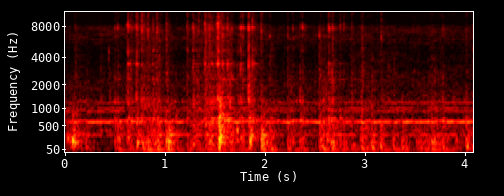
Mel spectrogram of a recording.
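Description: KitchenAid electric hand mixer running at a steady speed with a constant motor whine, its beaters working a thick cream cheese and sugar mixture in a glass bowl. Scattered knocks come from the beaters against the glass.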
